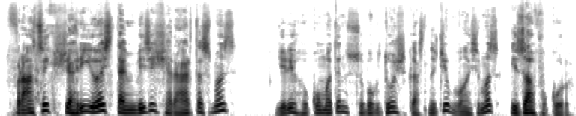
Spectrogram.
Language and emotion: Kashmiri, angry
